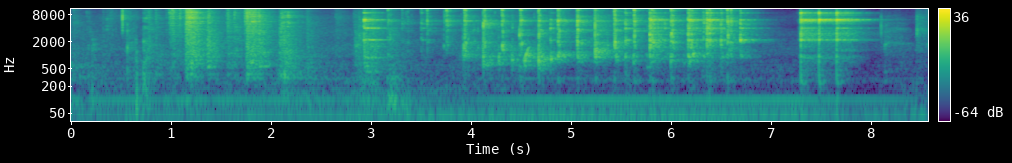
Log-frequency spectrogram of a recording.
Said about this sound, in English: we're just going to mix our eggs here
